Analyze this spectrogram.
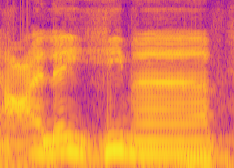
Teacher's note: عین کے مخرج کا دھیان رکھیں، حلق سے نکلے گا اور حلق کے درمیان والے حصے سے نکلے گا. اکثر لوگ پڑھتے ہیں علیہما.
